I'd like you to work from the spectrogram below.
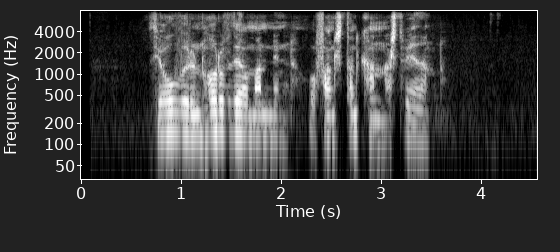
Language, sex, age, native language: Icelandic, male, 40-49, Icelandic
